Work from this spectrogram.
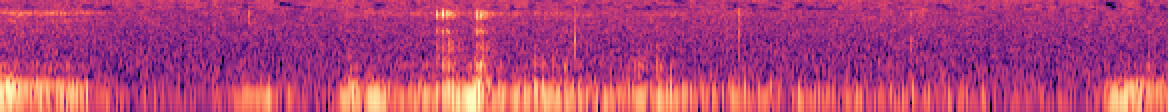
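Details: One tired dog snores in low, rasping, pulsing breaths, with two brief faint high squeaks near the middle and a quiet hiss throughout.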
